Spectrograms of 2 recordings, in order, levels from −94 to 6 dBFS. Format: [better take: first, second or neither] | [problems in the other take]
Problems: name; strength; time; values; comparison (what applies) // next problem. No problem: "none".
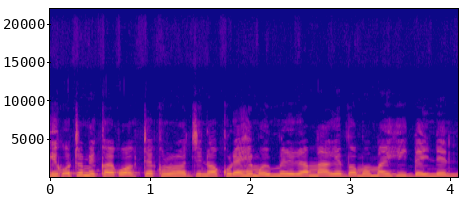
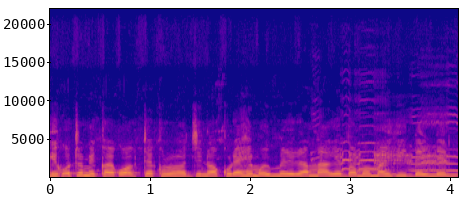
first | background sound (Bird / Chicken, rooster); 17 dB below the speech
